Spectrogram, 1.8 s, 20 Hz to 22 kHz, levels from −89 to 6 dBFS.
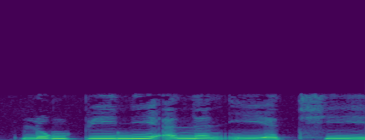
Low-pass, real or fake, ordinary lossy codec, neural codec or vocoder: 7.2 kHz; real; AAC, 64 kbps; none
